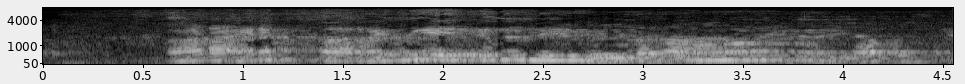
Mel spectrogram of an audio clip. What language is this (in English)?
Malayalam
